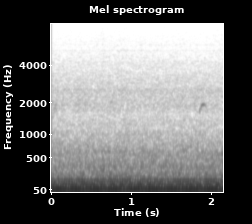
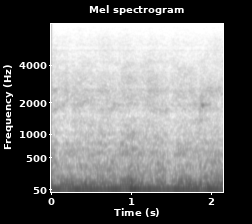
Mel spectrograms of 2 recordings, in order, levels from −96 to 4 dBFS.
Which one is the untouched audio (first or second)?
first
